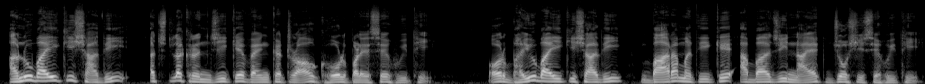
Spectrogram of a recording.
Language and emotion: Urdu, neutral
